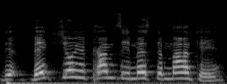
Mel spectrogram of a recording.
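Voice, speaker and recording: A high-pitched, fussy male monkey who manages a band and brags about limos and big decisions, as a man puts him on. He dodges every question with polished politeness. The voice sits well above a normal male register and stays loud and lively. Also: normal speed. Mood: chatty. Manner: boastful, evasive, overly polite. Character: shady smooth-talking male monkey manager. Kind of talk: comic character bit on radio. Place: radio studio.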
